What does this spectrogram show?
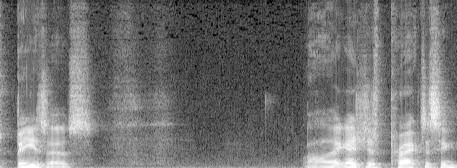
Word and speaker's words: Bezos: how are you supposed to say his name bezoar Bezos Bezos yeah it's Bezos oh that guy's just practicing karate but that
